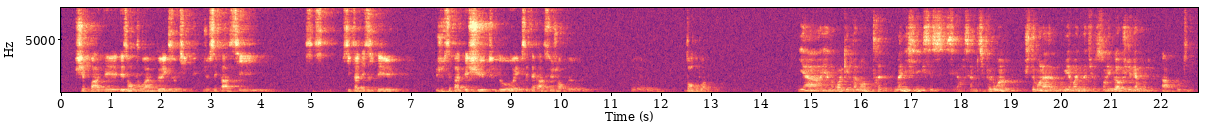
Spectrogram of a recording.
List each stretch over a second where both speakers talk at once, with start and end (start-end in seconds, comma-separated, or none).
none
